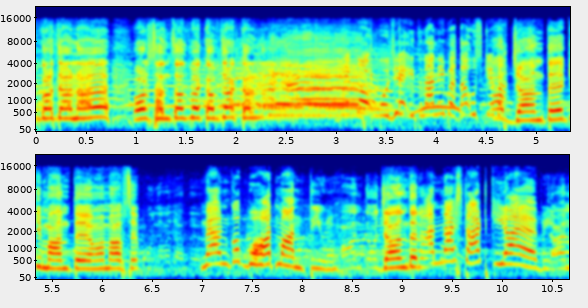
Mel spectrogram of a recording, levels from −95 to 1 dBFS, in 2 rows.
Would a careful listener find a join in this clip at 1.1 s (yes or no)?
no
